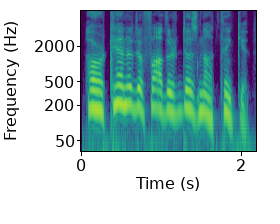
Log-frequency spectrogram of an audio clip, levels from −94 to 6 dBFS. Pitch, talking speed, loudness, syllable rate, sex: 160 Hz, 190 wpm, -17 LUFS, 5.0 syllables/s, male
